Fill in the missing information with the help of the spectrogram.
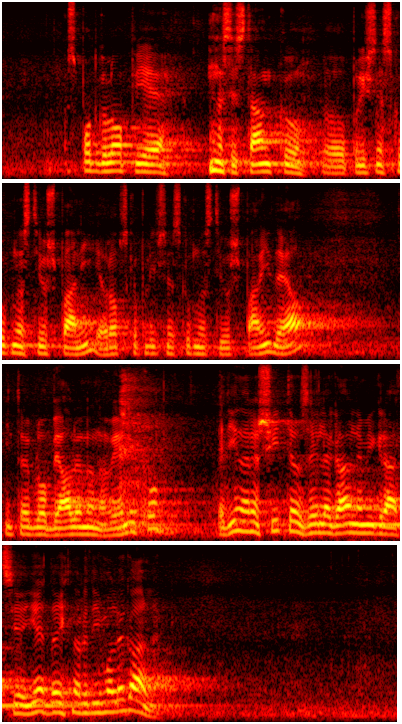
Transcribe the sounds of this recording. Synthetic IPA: ɡ̥ospoːd̪ɡlopjɛnasɛst̪aːŋkupɔlit͡ʃnɛskupnɔst̪iuʃpaːniːɛwɾoːpskɛpɔlit͡ʃnɛskupnɔst̪iuʃpaːniiːd̪ɛjaw | int̪oːjɛbloːbjaːwlʲjɛnɔnaʋeːliku | ɛd̪iːnaɾɛʃiːt̪ɛwzailɛɡaːlnɛmiɡɾaːt̪sijɛjɛd̪ajixnaɾɛd̪iːmɔlɛɡaːlnɛ

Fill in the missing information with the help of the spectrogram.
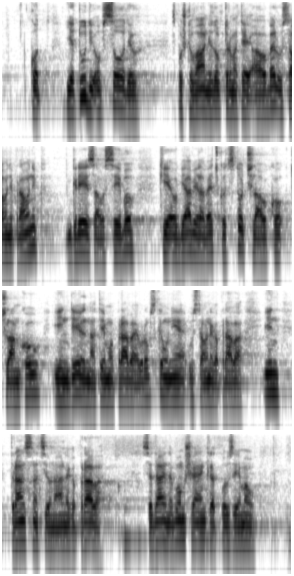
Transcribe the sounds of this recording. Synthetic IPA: kɔt̪jɛt̪ud̪iɔpsoːd̪iw | spɔʃt̪ɔʋaːnjɛd̪oːk̚t̪ɔɾmat̪ɛjawbɛlust̪aːwnipɾaːwnikɡɾeːzaɔseːbɔ | kijɛɔbjaːʋilaʋɛt͡ʃkɔt̪st̪ot͡ʃlaːŋkɔw | ind̪eːlnat̪eːmɔpɾaːʋɛɛwɾoːpskɛunijɛʔust̪aːwnɛɡapɾaːʋa | in | t̪ɾansnat̪siɔnaːlnɛɡapɾaːʋasɛd̪ajnɛbomʃɛɛŋkɾat̪̚pɔwzeːmaw

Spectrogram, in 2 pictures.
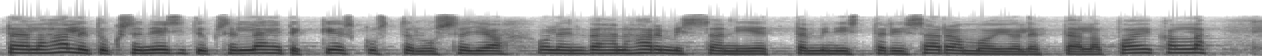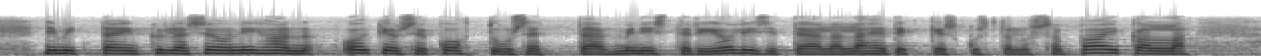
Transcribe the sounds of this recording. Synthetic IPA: t̪æːlːæhɑlːit̪uksenesit̪yksellæhet̪ekkeskust̪elusːɑjɑolenʋæhænhɑrmisːɑniet̪ːæminist̪erisɑrɑmoiolet̪t̪æːlːæpɑikɑlːɑ | nimit̪ːæiŋkylːæseoniɦɑnʔo̰ikeusekoht̪uːset̪ːæminist̪eriolisit̪æːlːælæhet̪ekːeskust̪elusːɑpɑikɑlːɑ

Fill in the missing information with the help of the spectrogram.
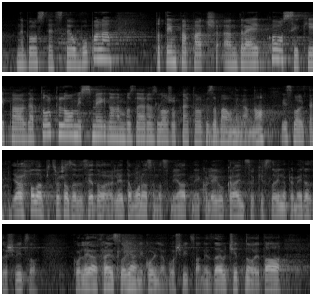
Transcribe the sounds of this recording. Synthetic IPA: nɛboːst̪ɛst̪ɛɔbupala | pot̪empapat͡ʃand̪ɾɛjkʰoːsikʰipaɡat̪olkloːmismeːɣd̪anambozd̪ajɾazloːʒəwkajt̪oːlkzabawnɛɡanɔ | izʋoːlt̪ɛjaxʋaːlapɾɛt̪sɾot͡ʃazabɛseːd̪ɔɡled̪t̪ɛmoːɾasɛnasmɛjat̪nɛkɔleːɡukɾajnt̪sukislɔʋeːnjapɾɛmeːɾjazɛʃʋiːt̪sɔ | koleːɡakɾajnslɔʋenʲjanikoːlinɛboʃʋiːt̪sanɛzd̪ajɔt͡ʃiːt̪nɔjɛt̪a

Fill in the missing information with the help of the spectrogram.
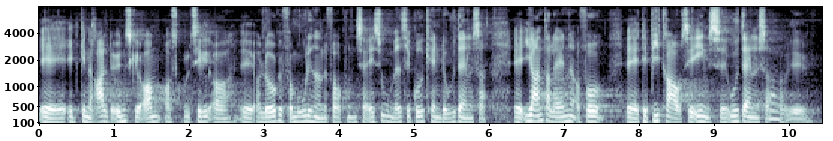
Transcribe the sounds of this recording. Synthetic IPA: e̝d̥̚ɡ̥e̝nəʁɑl̰d̥ønsɡ̥əʔɒ̽mɒ̽sɡ̥ult͡sʰe̝lɒ̽ʔɒ̽lɔ̽ɡ̥əfɒ̽muːlihe̝ð̰ˠɐnəfɒ̽ækʰunət͡sʰɛ̰ːʔesṵːmeðˠt͡sʰe̝lɡ̥o̝ð̞ˠkʰen̰d̥əuð̞ˠd̥æn̰l̩sɐ | iɑ̈nd̥ʁɐlænəʔɒ̽fɔ̰̽ː | d̥e̝b̥id̥ʁɑ̈ʊt͡sʰe̝lʔe̝̰ːnsuð̞ˠd̥æn̰l̩sɐø

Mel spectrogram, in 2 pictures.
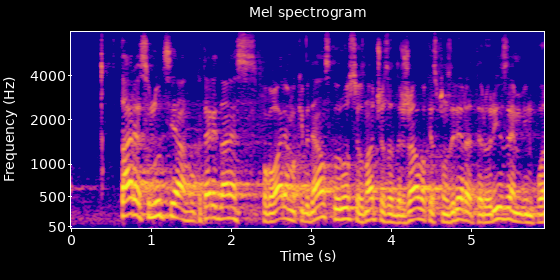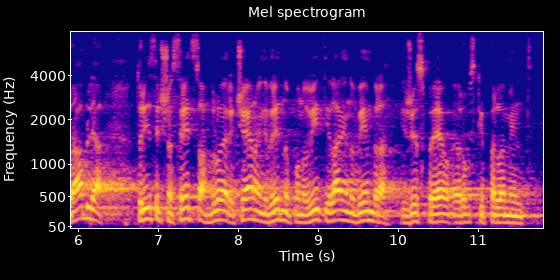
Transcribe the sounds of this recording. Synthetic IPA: t̪aɾɛsoluːt̪sijaukat̪ɛːɾiɣd̪aːnɛspoɡɔʋaːɾjamɔkibid̪ɛjanskɔɾuːsijɔznaːt͡ʃijzad̪əɾʒaːʋɔkisponzʊɾiːɾat̪ɛɾɔɾiːzəminpɔɾaːbljat̪ʊɾist̪it͡ʃnasɾet̪st̪ʋabiloːjɛɾɛt͡ʃɛːnɔinjɛʋɾeːd̪nɔpɔnɔʋiːt̪ilaːninɔʋembɾajɛʒespɾɛjɛwʔɛwɾoːpskipaɾlamɛnt̪

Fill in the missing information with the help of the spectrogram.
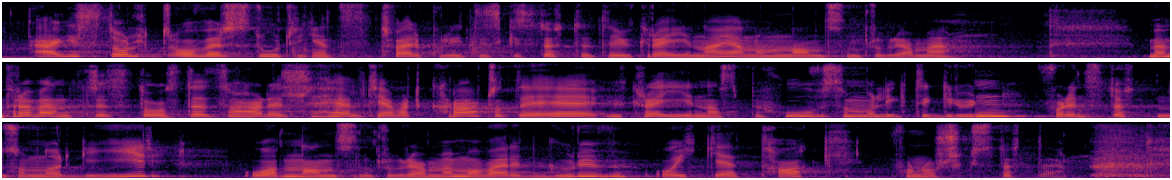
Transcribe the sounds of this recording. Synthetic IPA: ɛɡæst̪ɔlt̪ʰoːʋəɾst̪uːʈʰɪŋːət̪st̪ʰʋæɾpʰʊliːt̪ɪskəst̪œt̪ːət̪ʰɪlʉkɾɑiːnɑjɛnːɔmnɑnsnpʰɾʊɡɾɑmːə | mɛnfɾɑːʋɛnst̪ɾət̪st̪oːst̪əd̪sɔhɑɖɛɦeːlət̪ʰiːɑʋæʈːkʰlɑːʈɑt̪̚d̪ɛæɾʉkʰɾɑiːnɑsbəhuːʋsɔmːɔlɪɡːət̪ʰɪlɡɾʉnːfɔɖɛnst̪œt̪ːn̩sɔmnɔɾɡəjiːɾ | ʔɔɑt̪nɑnsnpʰɾʊɡɾɑmːəmɔʋæːɾəɛt̪ɡɽʉʋɔɪkʰːəɛt̪ʰːɑːkfɔɳɔʂkst̪œt̪ʰːə̰

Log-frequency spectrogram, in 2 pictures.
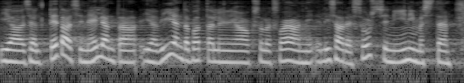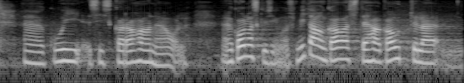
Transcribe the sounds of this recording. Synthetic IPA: jɑseɑlt̪ːˑe̞d̪̥ɑsine̞lʲjɑnd̪̥ɑjɑviːje̞nd̪̥ɑpɑt̪ːˑɑlinijɑokso̞leksvɑjɑnlisɑɾe̞sursiniinime̞st̪e̞ | kujsiskɑɾɑɦɑnæo̰l | ko̞lmɑskysḭmṵsmid̪̥ɑo̞nkɑvɑst̪e̞ɦɑkɑwt̪ˑːyle

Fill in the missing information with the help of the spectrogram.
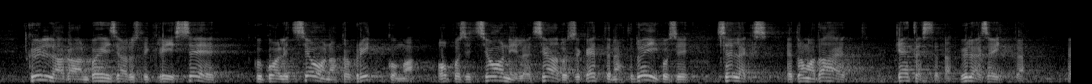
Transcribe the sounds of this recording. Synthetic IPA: kylːɑɡ̥ɑo̞npɤɦise̞ɑd̪uslikːriːsse̞ː | kujkoɑlit̪sio̞ːnɑkːɑb̥rikːumɑ̰ | o̞pːˑo̞sit̪sio̞ːnʲilese̞ɑd̪̥use̞ɡ̥ɑe̞t̪ːe̞næht̪ud̪̥ɤ̞jɡ̥usise̞lːe̞ks | et̪ːo̞mɑt̪ɑɦe̞t̪ˑ | ke̞ht̪e̞st̪ɑd̪̥ɑyle̞sɤjt̪ːɑ

